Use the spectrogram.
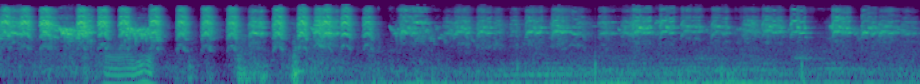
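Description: Pet birds squawk loudly and repeatedly during a free flight training session, harsh bursts coming in a fast irregular rhythm close by, with someone speaking briefly in between.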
